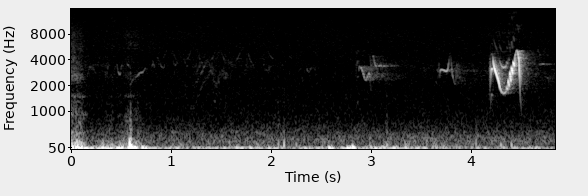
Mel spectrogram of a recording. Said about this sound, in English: Male singing while nest building.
